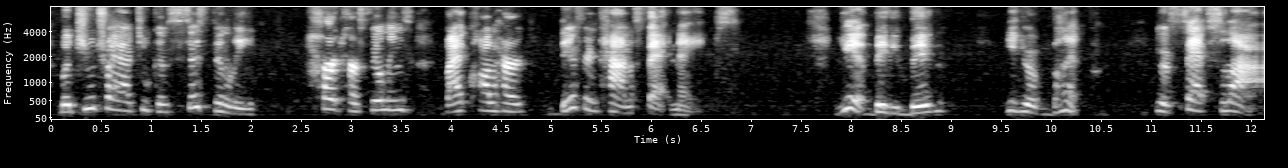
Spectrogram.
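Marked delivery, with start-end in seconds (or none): 7.8-12.1 loud, spiteful, venomous taunting, spat out. Retelling the fat insults someone threw at her: imitating venomous insults. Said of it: "with venom in your voice".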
